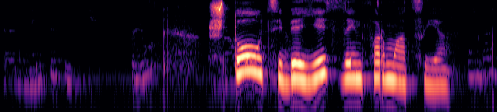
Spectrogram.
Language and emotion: Russian, neutral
